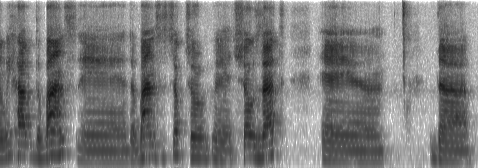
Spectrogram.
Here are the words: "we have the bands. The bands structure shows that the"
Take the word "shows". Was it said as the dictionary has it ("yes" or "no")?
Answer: yes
